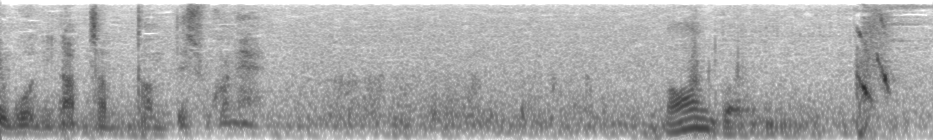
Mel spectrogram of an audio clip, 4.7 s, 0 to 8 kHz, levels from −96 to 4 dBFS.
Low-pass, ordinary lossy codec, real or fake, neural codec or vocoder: 7.2 kHz; MP3, 48 kbps; fake; vocoder, 44.1 kHz, 80 mel bands, Vocos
